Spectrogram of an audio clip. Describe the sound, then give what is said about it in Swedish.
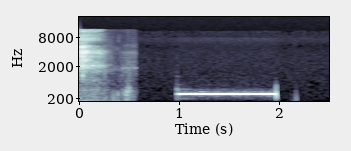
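A single steady telephone ringback tone plays for about a second as someone places a call, clear, after a brief burst of noise, followed by a short click. “Vi ringer”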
